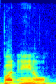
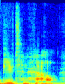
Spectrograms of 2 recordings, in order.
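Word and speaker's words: butanal: butanol in a phonetic way this is not pronounced but Anil but it's pronounced butan hell it's kind of a funny named compound but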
